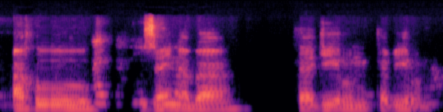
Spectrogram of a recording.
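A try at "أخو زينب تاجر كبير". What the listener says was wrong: Ulang bacanya, panjang pendeknya salah.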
